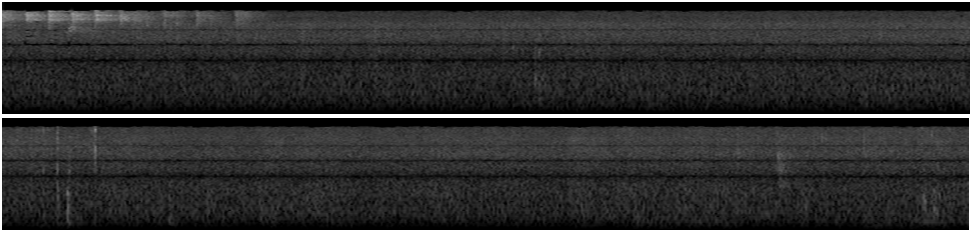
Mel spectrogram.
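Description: Steady soft hiss of water moving past a small boat gliding on a calm rainforest canal, with no engine heard. There is a brief crackle right at the start and a single sharp click about five seconds in.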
